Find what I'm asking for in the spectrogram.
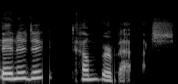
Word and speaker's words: Benedict Cumberbatch: I like that one with Bender Cumberbatch. What's his name? – Just butchered his name. – I know. Well, what's his name? – Benedict Cumberbatch.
